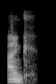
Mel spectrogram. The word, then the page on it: ankh: British English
